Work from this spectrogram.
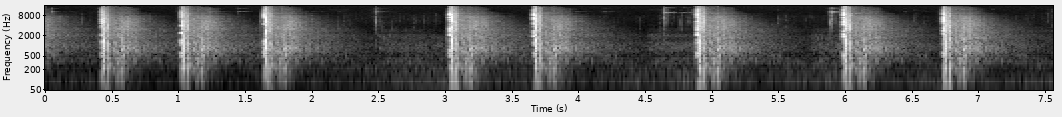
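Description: Eight sharp gunshots from a Ruger Max-9 pistol, fired at a steady, slightly uneven pace with brief ringing decay after each loud crack, no voices.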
